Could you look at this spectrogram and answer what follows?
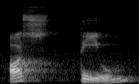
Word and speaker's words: ostium: Namun, untuk kata-kata seperti ostium, TI masih diucapkan sebagai TI, ostium.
